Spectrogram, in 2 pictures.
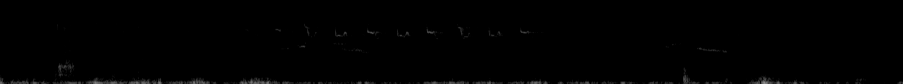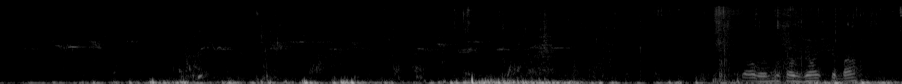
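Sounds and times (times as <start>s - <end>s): birds singing and chirping: 2.5s - 7.7s, 9.2s - 18.0s
low bird calls: 9.3s - 15.2s.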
